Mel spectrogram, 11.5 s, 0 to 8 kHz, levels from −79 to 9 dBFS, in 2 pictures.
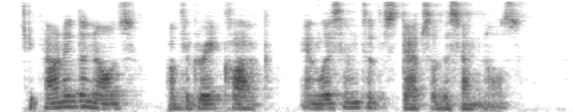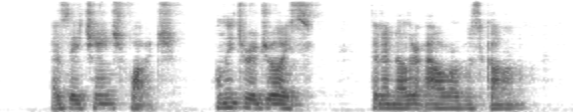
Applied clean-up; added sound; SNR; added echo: neural mask model DeepFilterNet 3.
